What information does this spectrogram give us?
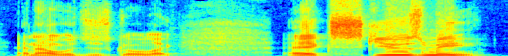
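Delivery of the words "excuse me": loud, powerful, forceful projected voice. Describing taking a breath before speaking in social situations, showing a powerful voice. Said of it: "my voice would just come out more powerful".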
